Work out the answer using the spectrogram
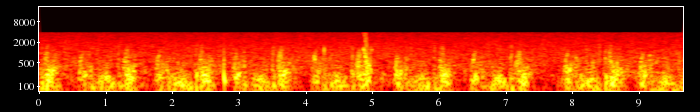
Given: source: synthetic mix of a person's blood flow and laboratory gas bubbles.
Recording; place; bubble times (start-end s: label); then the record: Doppler ultrasound of blood flow; precordium
2.73-2.83 s: bubbles
4.24-4.32 s: bubbles
4.82-5.03 s: bubbles
From the record:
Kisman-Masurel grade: 123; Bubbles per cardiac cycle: 1 to 2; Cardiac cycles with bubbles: 10 to 50%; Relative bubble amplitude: loud (0.450 to 0.775); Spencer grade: 2 (many but less than half of the cardiac periods contain bubble signals, singularly or in groups); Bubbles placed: anywhere in the cardiac cycle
